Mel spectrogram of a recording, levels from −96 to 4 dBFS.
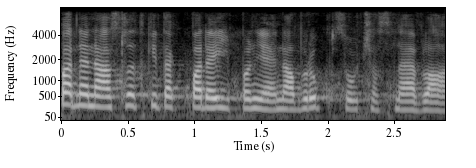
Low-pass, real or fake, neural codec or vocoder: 7.2 kHz; fake; codec, 16 kHz, 4.8 kbps, FACodec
